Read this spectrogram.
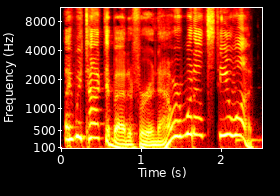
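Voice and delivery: squeaky exasperated complaint; high-pitched mock whine.

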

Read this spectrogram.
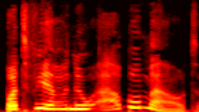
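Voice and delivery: high, protesting mock German accent; hammed-up German accent. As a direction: imitate a put-out German singer. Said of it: "my only German accent I can do".

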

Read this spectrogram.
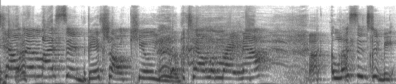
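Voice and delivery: high-pitched, heated retold rant without full volume; mock screaming, pushing each order; screaming demands. Neighbor orders a boy to translate, imitated screaming. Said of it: "I'm screaming in their face, telling them what to say".

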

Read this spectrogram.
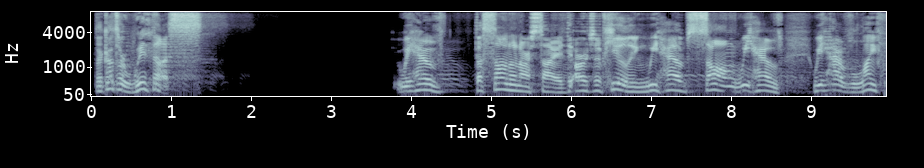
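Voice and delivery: loud, rallying battle speech; rally the crowd like a paladin; rousing speech. Acted.

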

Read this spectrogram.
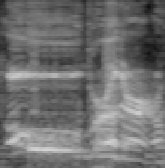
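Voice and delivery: loud, high Hogan-style wrestler growl; wrestling promo. Retold or imitated. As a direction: bellow it like a wrestler on the mic. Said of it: "the wrestler voice".

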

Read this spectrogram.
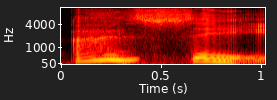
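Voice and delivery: high mock British toff; hammed-up rich British gent; pompous British accent. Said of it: "able to do that exact accent".

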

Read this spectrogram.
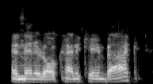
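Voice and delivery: ordinary talk

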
